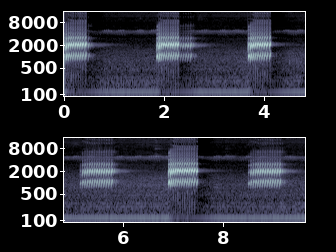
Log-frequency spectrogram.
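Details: Spring chorus of gray treefrogs near a pool in Framingham, Massachusetts, sounding like crickets on steroids; short pulsed musical trills roughly every two seconds, alternating louder and softer callers, with a constant low hum beneath.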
